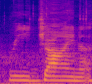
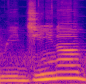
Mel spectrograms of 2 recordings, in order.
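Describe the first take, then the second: First: The middle vowel sounds like 'eye'. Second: The middle vowel sounds like 'ee'. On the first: The speaker calls it right. "we should pronounce it like Regina. Think of the I for I" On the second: The speaker calls it wrong. "A lot of people want to say Regina"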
